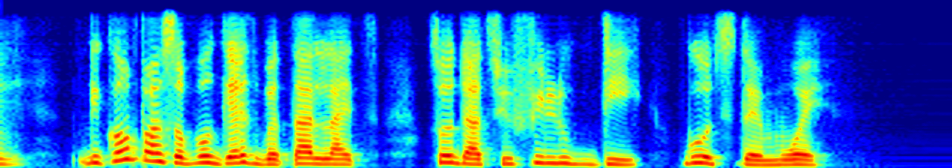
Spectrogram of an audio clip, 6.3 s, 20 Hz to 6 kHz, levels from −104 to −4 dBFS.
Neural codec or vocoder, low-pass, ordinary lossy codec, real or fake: codec, 16 kHz, about 1 kbps, DyCAST, with the encoder's durations; 5.4 kHz; none; fake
